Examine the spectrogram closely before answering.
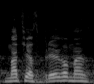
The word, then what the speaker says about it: Matthias Breugelmans: My name is Matthias Breugelmans, that's how you pronounce it correctly.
